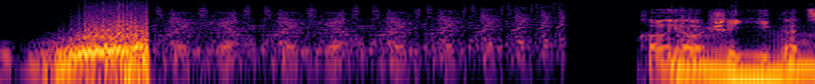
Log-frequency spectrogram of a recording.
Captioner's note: tuba distorts wildly; "stake-ekats" stuttering; male voice speaking in Russian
